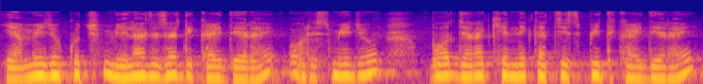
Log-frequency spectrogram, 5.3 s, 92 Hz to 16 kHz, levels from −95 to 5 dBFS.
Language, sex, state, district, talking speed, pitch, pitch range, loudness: Hindi, male, Arunachal Pradesh, Longding, 250 wpm, 155 Hz, 145-165 Hz, -15 LUFS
